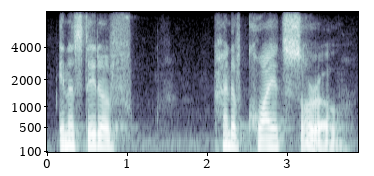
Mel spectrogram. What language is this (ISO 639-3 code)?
eng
